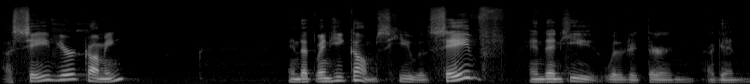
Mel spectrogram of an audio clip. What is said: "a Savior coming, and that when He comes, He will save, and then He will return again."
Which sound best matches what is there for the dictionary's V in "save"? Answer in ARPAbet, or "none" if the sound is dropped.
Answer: V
